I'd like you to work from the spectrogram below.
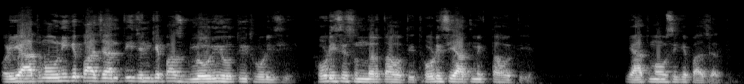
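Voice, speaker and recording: A man preaching a sermon, switching between loud emphatic bursts and quiet dropped asides, slowing right down for quoted lines. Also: medium pitch, fairly even intonation. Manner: mixes in English phrases and slow drawn-out quotes. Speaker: pastor.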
